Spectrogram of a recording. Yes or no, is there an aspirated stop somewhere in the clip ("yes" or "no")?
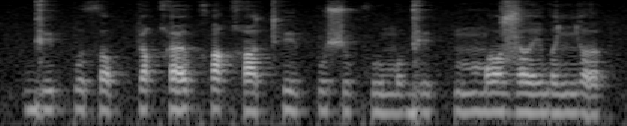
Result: yes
